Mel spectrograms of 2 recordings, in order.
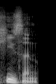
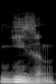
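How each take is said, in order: First: The name begins with an H sound. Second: The name begins with a G sound. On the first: This is how the Dutch side pronounces the name. "od niej od pierwsza słyszałem w ogóle, że się mówi Hizen" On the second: This is the plain everyday way the name is said. "tylko że to jest Gizen, tak po prostu"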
